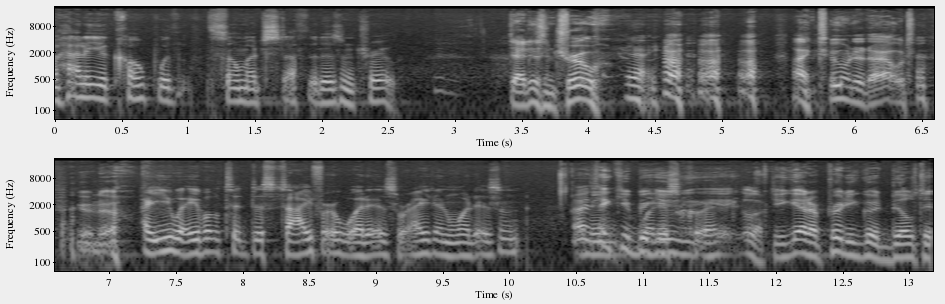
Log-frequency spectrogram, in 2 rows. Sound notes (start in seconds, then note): 4.0 laughs; 7.3 chuckles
